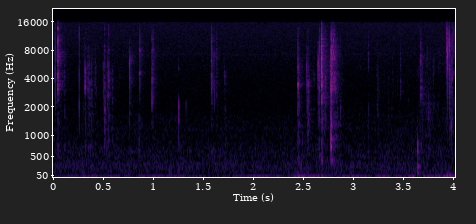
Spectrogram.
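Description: Faint, irregular keystrokes on a computer keyboard, a dozen or so scattered clicks as code is typed.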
